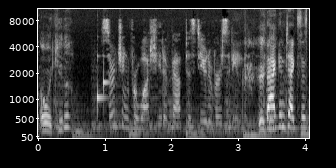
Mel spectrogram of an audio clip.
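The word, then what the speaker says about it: Ouachita: Uh, I've heard people say Oitta. Oahita. Oitta. Is it pronounced Oita? Searching for Washita Baptist University.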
